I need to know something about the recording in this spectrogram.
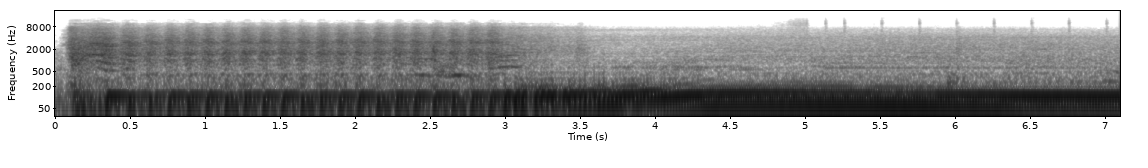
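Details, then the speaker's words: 2003 Toyota Celica GT after replacing fuel pump, strainer and pressure regulator: steady cranking about three seconds before catching and settling to even idle as released fuel line pressure rebuilds. "did you get scared at first like [ __ ] is not starting i just thought cause we released all the pressure so it needed to make its way yeah into the line"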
